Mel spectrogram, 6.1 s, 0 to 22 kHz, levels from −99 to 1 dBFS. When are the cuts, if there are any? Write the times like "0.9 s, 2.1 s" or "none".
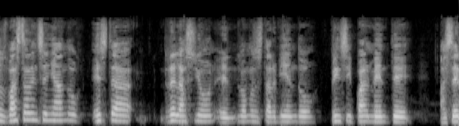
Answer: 3.2 s, 4.3 s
